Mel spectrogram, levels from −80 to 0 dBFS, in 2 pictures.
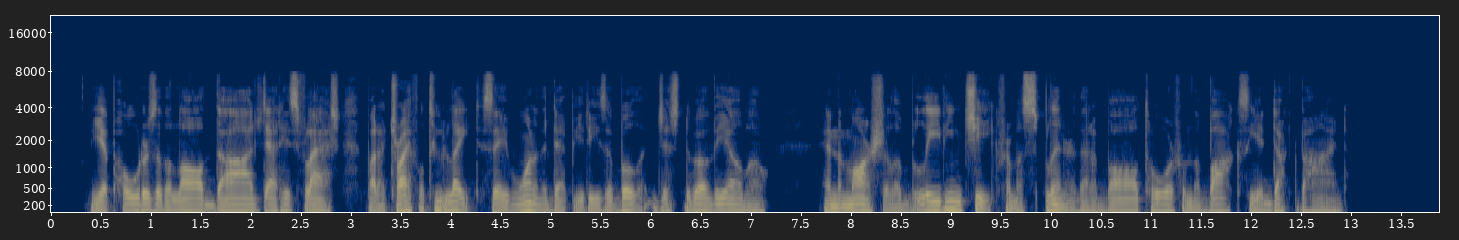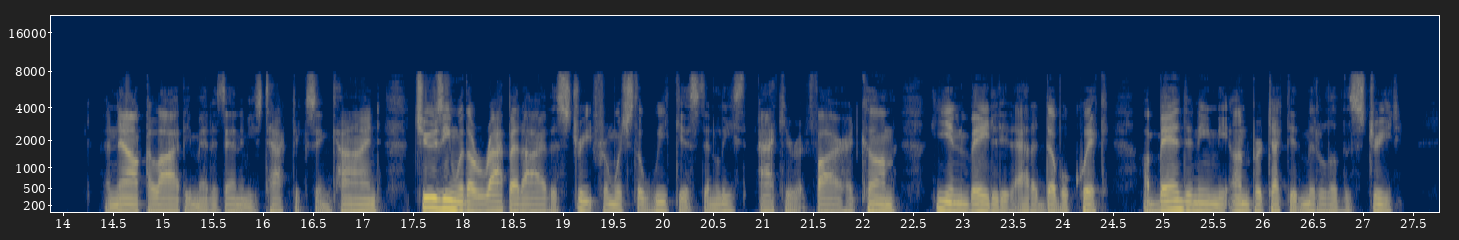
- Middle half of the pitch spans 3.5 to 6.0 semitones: No, narrow, 2.4 semitones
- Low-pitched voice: Yes, low, 100 Hz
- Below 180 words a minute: No, average, 185 wpm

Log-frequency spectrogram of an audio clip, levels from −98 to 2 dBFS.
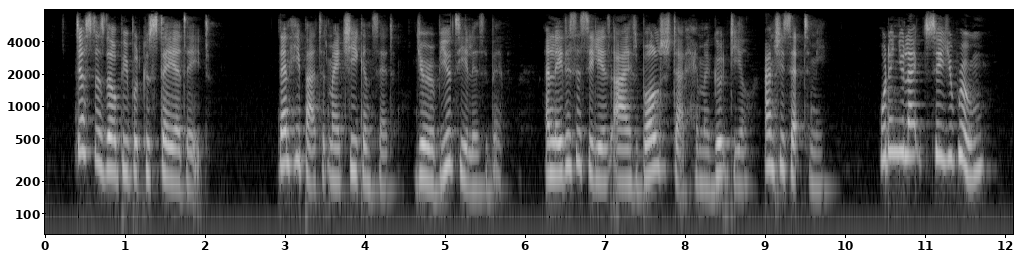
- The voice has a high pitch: Yes, high, 235 Hz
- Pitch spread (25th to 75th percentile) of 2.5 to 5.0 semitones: No, wide, 5.6 semitones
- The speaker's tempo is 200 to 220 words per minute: Yes, fast, 205 wpm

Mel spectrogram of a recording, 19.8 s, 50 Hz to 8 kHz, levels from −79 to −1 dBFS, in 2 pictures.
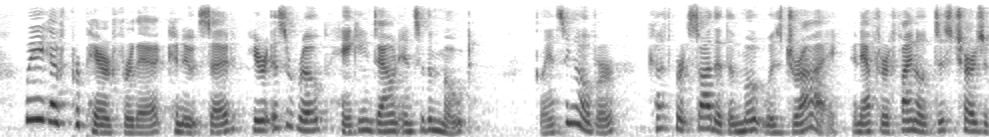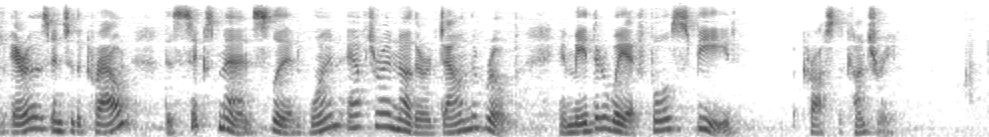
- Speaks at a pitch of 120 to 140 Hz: No, high, 195 Hz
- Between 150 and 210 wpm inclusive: Yes, average, 165 wpm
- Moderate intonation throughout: No, wide, 6.1 semitones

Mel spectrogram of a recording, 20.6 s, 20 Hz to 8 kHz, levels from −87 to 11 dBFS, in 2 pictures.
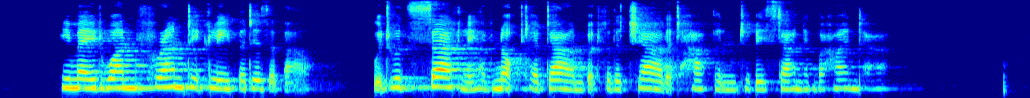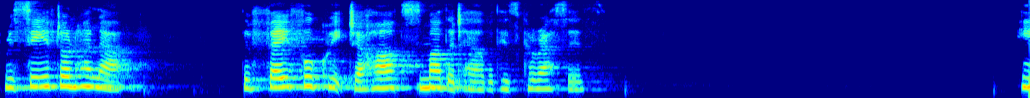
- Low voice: No, high, 225 Hz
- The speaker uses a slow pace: Yes, slow, 110 wpm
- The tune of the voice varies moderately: Yes, average, 3.1 semitones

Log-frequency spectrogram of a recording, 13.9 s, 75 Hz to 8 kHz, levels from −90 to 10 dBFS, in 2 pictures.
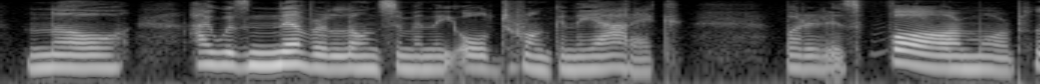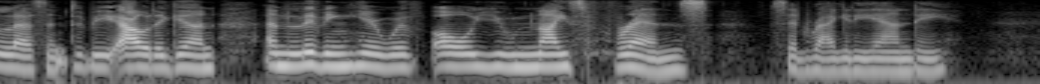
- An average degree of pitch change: No, narrow, 2.2 semitones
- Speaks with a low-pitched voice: No, medium, 185 Hz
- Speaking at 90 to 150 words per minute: Yes, average, 145 wpm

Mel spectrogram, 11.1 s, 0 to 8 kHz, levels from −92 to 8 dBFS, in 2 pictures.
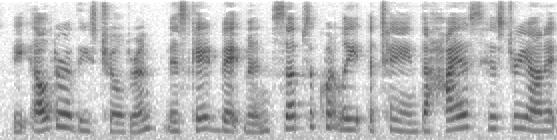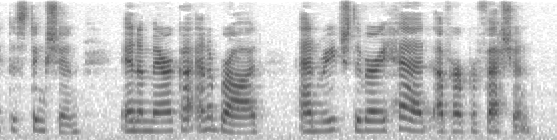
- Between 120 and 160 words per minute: Yes, average, 140 wpm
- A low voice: No, high, 210 Hz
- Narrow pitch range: No, average, 3.5 semitones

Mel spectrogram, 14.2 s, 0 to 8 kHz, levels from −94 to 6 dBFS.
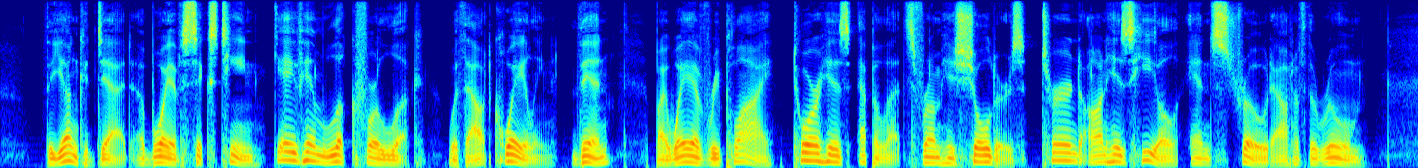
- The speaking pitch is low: Yes, low, 100 Hz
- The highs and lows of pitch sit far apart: Yes, wide, 6.4 semitones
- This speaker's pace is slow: No, average, 150 wpm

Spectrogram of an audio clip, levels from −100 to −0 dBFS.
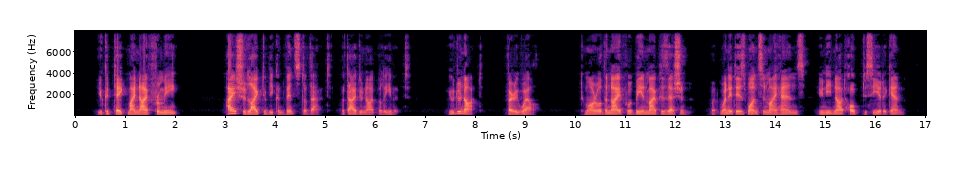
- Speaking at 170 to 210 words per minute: Yes, average, 180 wpm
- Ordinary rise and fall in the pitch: No, narrow, 2.3 semitones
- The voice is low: Yes, low, 115 Hz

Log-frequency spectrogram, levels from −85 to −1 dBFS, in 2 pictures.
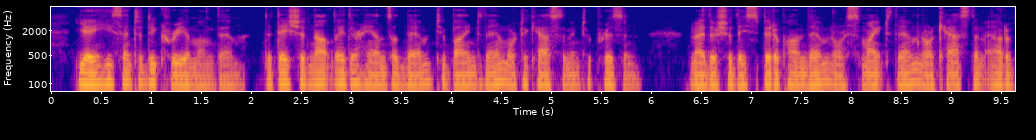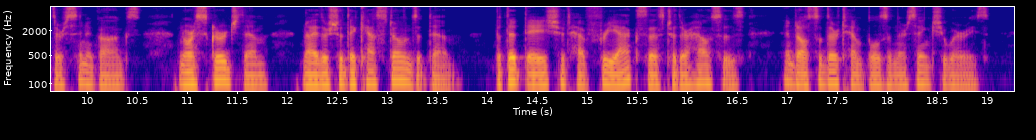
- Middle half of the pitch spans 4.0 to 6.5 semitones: No, average, 3.0 semitones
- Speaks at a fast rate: Yes, fast, 215 wpm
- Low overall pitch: Yes, very low, 85 Hz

